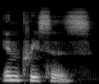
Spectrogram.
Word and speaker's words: increases: there somewhere um Quality increases increases increases so an s in the middle and a z sound on the end because that e s is usually an easy sound quality quality it's a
